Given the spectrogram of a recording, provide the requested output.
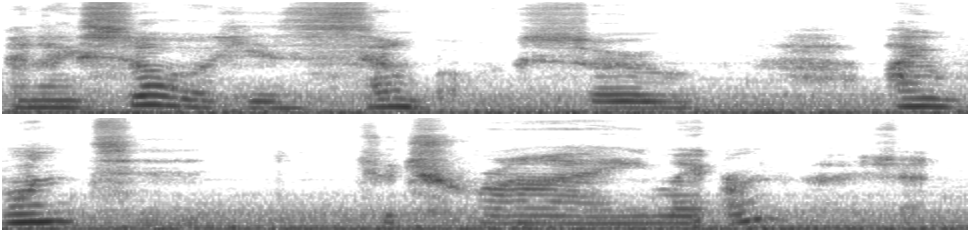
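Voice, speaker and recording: A woman playing a gentle, curious alien researcher in an ASMR roleplay, speaking softly and soothingly and often slipping into a whisper. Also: a little high, extremely slow. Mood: relaxed, chatty. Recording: roomy echo, distant mic, faint noise.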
